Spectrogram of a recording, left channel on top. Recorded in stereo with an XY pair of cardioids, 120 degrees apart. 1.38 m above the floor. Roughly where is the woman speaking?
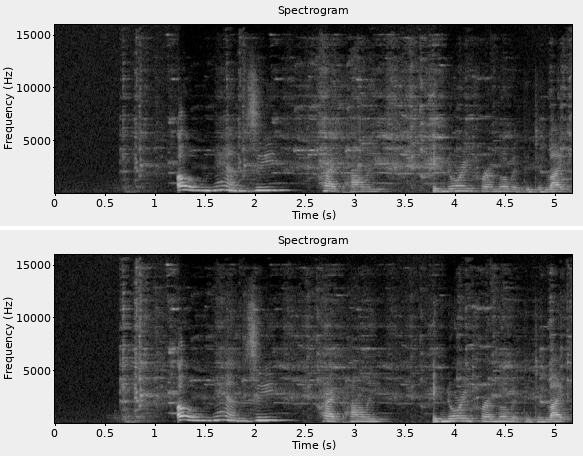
Ahead.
